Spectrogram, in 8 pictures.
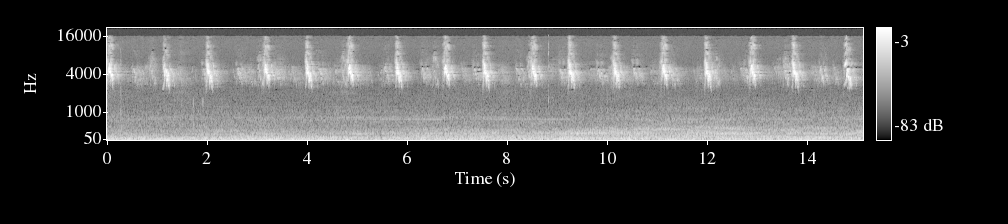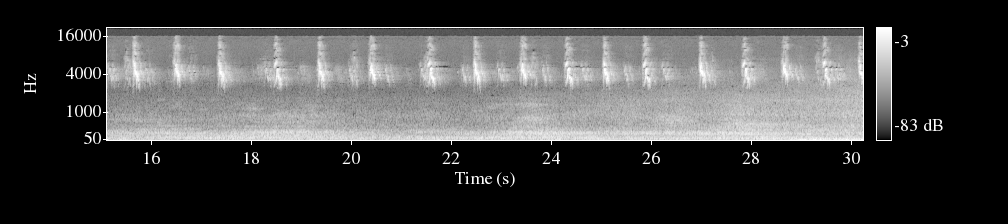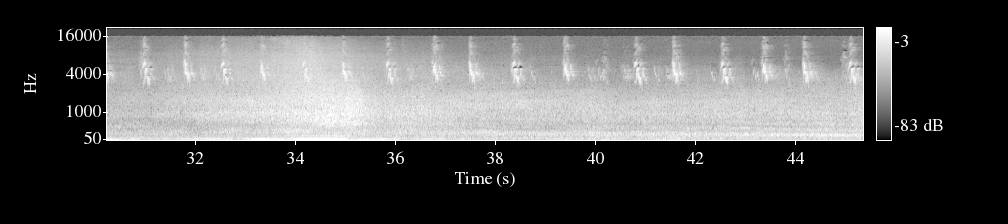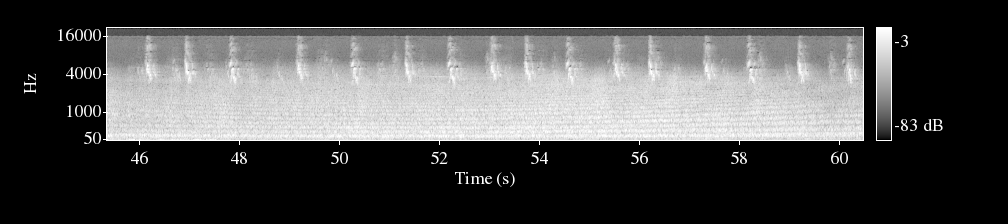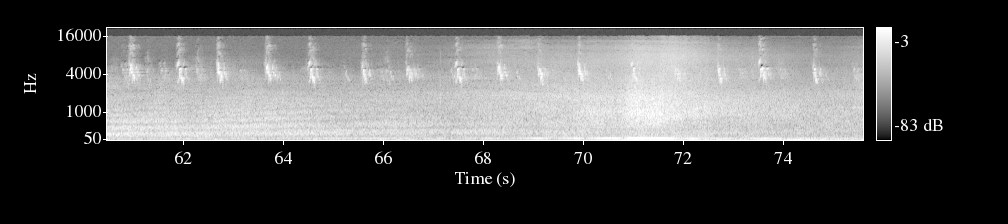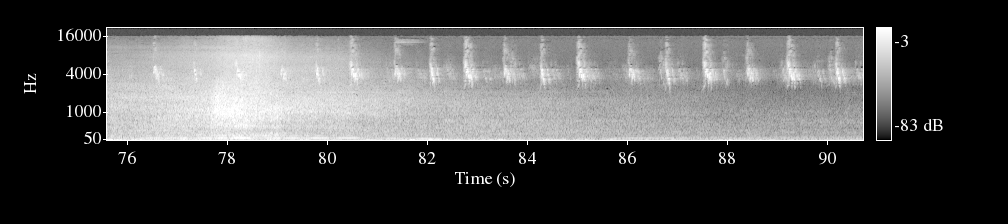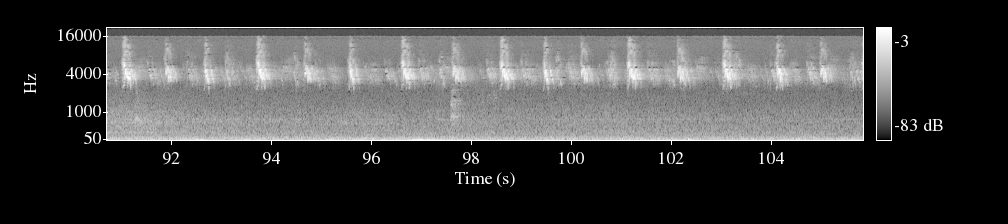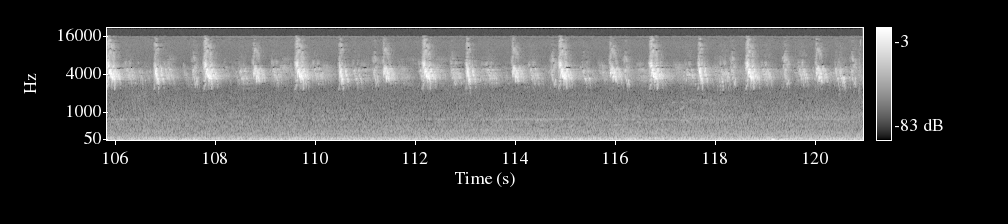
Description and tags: Porto, Portugal, July 19th 2009, 06:00: Morning mood at the riverside along the Douro river. Several birds are singing, one of them is heard distinctly. Then a few cars and an airplane pass by slowly.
